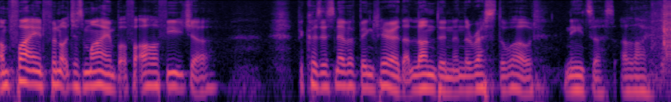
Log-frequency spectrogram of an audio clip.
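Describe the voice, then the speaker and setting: With a dark, mellow tone, a man speaks at medium pitch and a fairly quick pace, his intonation fairly even. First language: Urdu. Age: young. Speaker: spoken word poet. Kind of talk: spoken word poetry performance. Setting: coffee house open mic night. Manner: emotive, hard-hitting.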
